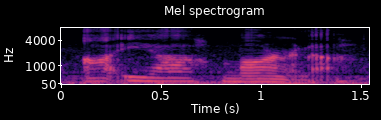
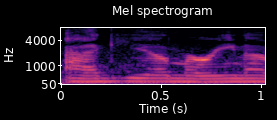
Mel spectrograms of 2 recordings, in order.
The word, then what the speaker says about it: Agia Marina: in a little town called Aia Marina. It looks like Agia Marina, but that's not how you say it.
